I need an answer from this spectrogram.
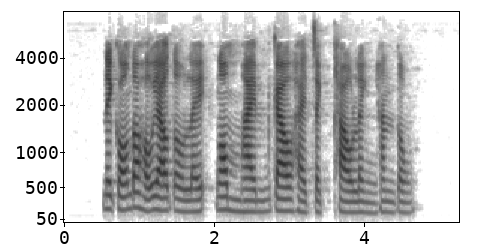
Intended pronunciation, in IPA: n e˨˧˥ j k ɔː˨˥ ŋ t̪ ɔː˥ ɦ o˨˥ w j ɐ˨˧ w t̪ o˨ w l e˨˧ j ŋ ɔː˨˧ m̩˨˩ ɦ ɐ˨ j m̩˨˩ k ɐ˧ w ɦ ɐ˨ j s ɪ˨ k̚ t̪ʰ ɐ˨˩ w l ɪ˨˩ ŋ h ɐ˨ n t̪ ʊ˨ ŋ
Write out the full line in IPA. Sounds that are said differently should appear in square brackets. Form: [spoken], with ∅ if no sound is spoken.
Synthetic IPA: n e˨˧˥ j k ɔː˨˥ ŋ t̪ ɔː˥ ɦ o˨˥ w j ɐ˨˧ w t̪ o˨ w l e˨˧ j ŋ ɔː˨˧ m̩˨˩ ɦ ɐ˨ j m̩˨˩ k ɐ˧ w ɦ ɐ˨ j [t͡s] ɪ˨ k̚ t̪ʰ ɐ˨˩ w l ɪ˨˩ ŋ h ɐ˨ n t̪ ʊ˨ ŋ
